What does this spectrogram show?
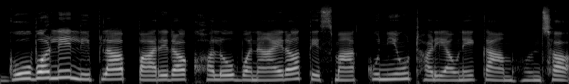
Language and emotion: Nepali, neutral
